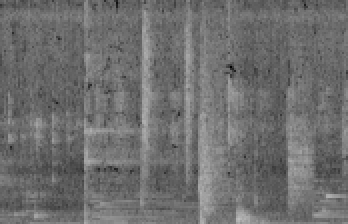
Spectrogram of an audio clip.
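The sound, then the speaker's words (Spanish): Lemon-lime soda pours into a glass already holding ice, fruit, tequila and mineral water while a drink is mixed, with a few short splashy gurgles and bubbling bursts over a steady liquid trickle. “El refresco de lima-limón.”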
